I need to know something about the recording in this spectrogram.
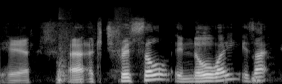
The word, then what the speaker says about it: Trysil: hoping I've got the pronunciation right here, a Trysil in Norway. Is that correct? Oh, so my Norwegian pronunciation isn't great either. So do apologise. I apologise to everyone in Norway listening. It's Trysil. Trysil.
